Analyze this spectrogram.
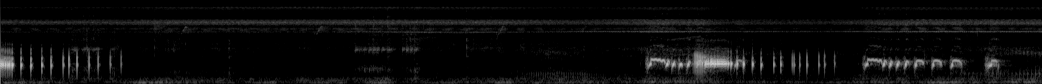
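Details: Wild female zebra dove. A stuttering run of short notes opens, then after a pause a swelling coo with a rapid rattle, then a row of five quick looping notes.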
